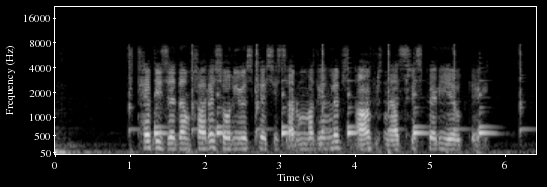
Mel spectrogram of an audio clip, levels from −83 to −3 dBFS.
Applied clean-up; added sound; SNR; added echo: none; Motor vehicle (road); 5 dB; none.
